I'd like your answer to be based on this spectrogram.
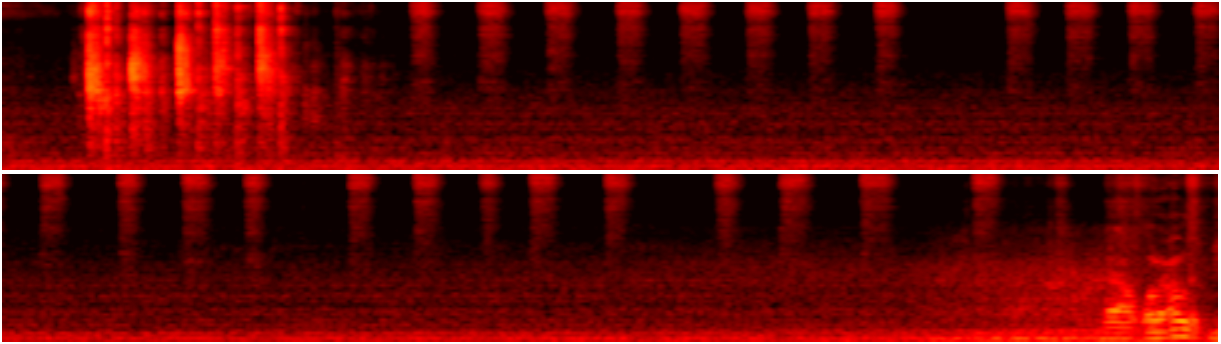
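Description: Spray can applying clear coat and then white paint to a tabletop miniature creature: a loud hissing burst, then a long series of short, evenly spaced hissing puffs, fairly close, ending with a rising hiss.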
